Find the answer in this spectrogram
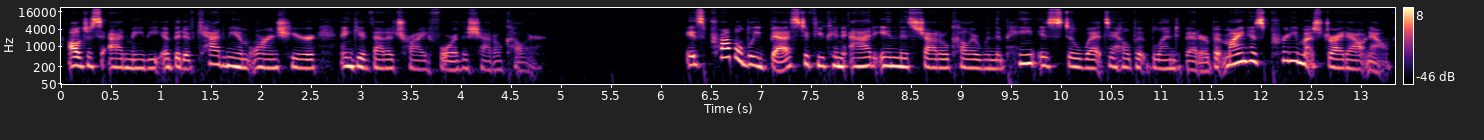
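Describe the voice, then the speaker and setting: A woman with a mid-pitched voice gives painting instruction in a gentle, encouraging manner. She narrates each step in an orderly, tutorial style, like a teacher guiding beginners.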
